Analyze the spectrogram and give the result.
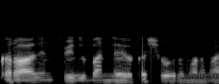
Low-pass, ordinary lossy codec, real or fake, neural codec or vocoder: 3.6 kHz; none; real; none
